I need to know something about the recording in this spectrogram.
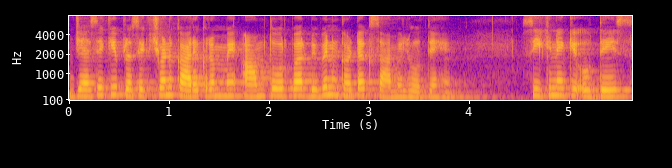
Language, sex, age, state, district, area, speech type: Hindi, female, 30-45, Madhya Pradesh, Balaghat, rural, spontaneous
